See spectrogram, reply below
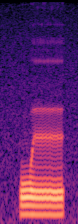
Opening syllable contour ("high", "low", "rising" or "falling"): low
